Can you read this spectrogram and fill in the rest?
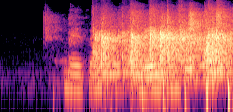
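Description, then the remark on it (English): An audience claps steadily, a dense stream of overlapping hand claps that starts suddenly and stays loud, with crowd voices or cheers mixed in through the applause. “Yeah, keep clapping them up.”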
